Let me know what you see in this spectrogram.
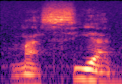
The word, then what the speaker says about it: Macía: Macía, con C y acento en la última.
